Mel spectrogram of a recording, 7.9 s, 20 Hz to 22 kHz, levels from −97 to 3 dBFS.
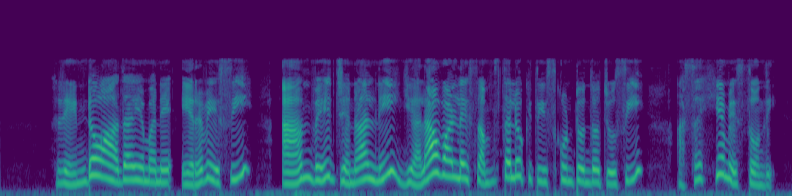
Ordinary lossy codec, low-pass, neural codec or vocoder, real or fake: none; 7.2 kHz; none; real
